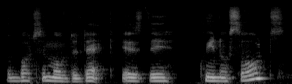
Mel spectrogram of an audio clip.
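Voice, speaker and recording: A woman giving a tarot card reading, talking in a slow, soothing way with many "okay?" tag questions. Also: low voice, dark tone. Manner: drops into a whisper at times. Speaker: tarot reader.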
